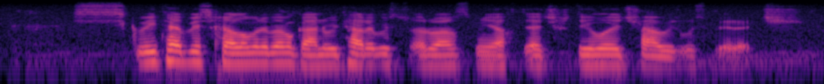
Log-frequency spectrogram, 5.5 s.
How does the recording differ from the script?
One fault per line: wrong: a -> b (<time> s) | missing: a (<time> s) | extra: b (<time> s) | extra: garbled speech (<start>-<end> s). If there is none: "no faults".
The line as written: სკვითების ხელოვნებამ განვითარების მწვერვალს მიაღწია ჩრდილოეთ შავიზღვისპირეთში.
no faults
